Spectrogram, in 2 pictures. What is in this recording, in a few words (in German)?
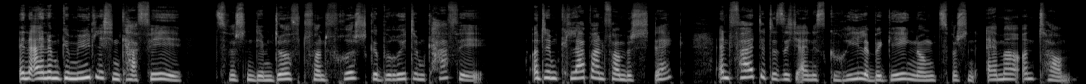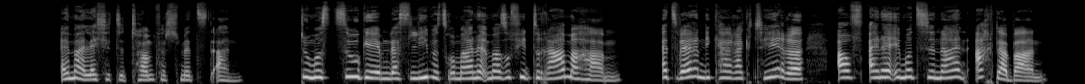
hoerprobe roman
